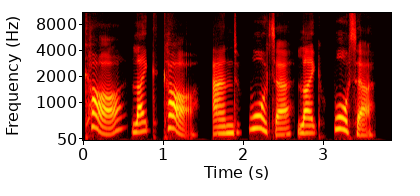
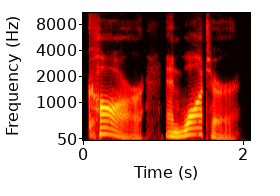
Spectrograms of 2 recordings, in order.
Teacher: >> In British English, especially in standard southern British accents, we're what's called nonrodic. That means we don't pronounce the R at the end of words or before consonants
